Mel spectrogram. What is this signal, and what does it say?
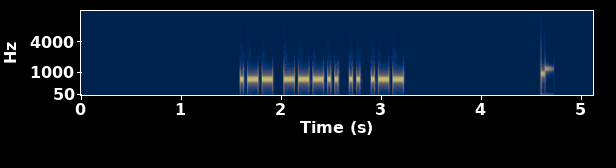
Morse code, heard as a keyed tone, about 29 wpm, 700 Hz. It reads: W8IW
